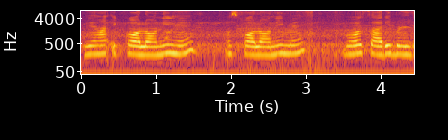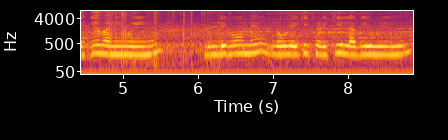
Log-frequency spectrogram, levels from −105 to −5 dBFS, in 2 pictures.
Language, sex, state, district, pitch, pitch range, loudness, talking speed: Hindi, female, Chhattisgarh, Rajnandgaon, 215 Hz, 210-225 Hz, -18 LUFS, 135 wpm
